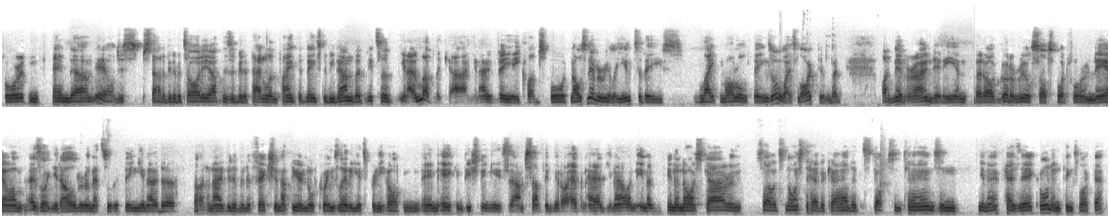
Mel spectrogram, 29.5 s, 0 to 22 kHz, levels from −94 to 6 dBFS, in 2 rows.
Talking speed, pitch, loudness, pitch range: 285 wpm, 110 Hz, -18 LUFS, 105-115 Hz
